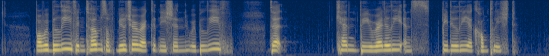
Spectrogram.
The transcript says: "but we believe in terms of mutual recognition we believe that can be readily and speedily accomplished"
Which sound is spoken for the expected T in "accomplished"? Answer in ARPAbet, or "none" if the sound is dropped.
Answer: T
